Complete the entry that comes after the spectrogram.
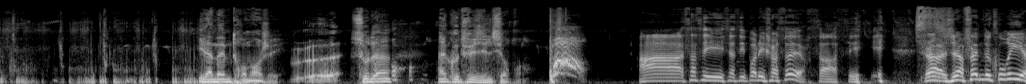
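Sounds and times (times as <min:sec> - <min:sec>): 
person imitating deer grunts and snorts with their mouth: 0:00.0 - 0:03.6
speech: 0:02.0 - 0:05.3, 0:06.4 - 0:10.2.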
